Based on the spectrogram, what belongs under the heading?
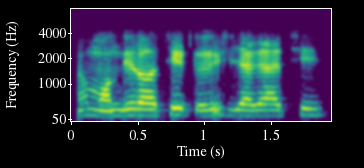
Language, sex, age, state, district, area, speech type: Odia, male, 45-60, Odisha, Sundergarh, rural, conversation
